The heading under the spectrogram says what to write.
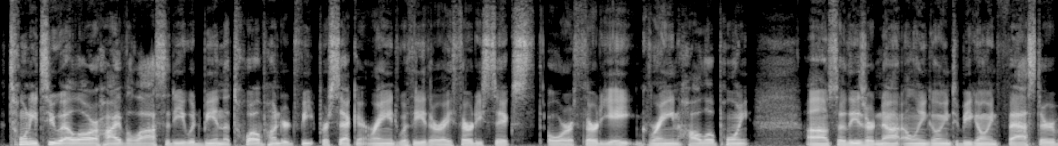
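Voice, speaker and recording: This man hosts an ammunition test channel, talking through products in a relaxed, rambling, informal manner. His voice is lowish with a bit of brightness, captured cleanly in studio quality without echo.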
